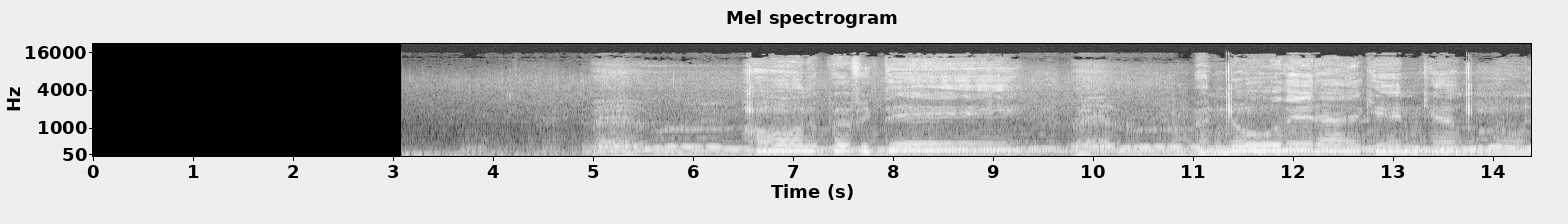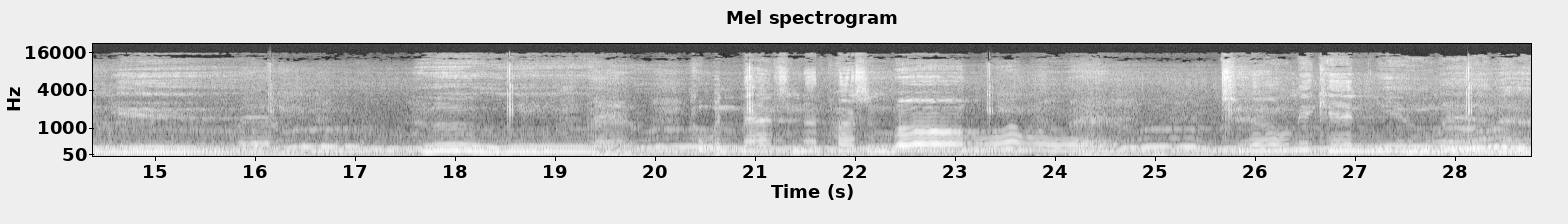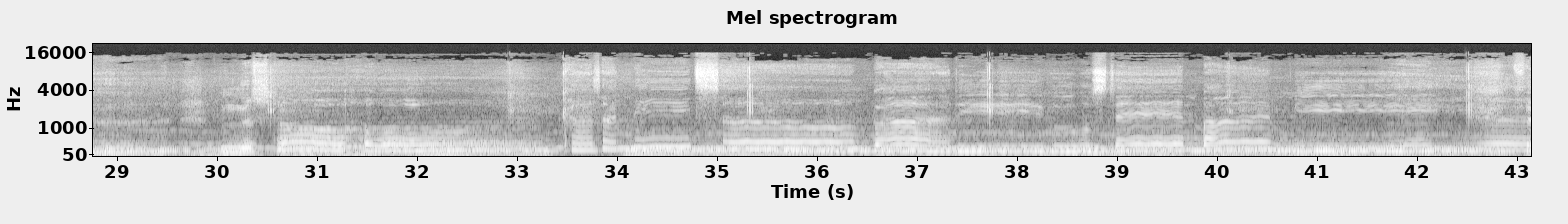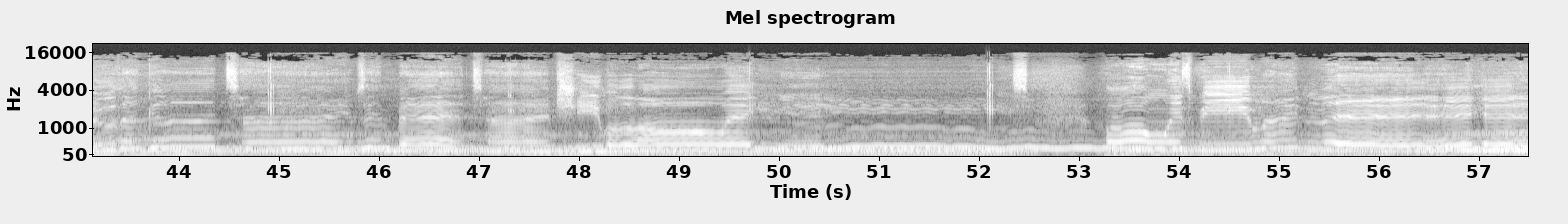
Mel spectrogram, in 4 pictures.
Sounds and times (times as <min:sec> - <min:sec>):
Music: 0:04.9 - 0:57.4.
